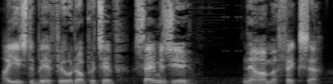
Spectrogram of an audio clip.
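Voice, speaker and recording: An actor playing a gruff, blunt middle-aged veteran spy in a video game, with a husky voice and terse delivery. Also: male voice, low voice, animated, fast, fairly bright tone, exaggerated voice. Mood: gruff, stern. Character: gruff hard-line veteran male spy turned fixer.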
